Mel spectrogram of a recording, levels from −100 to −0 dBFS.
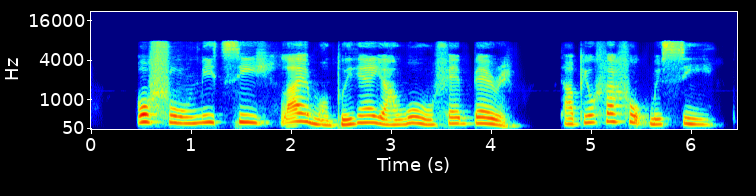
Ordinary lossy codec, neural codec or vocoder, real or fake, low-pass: none; codec, 16 kHz, 1 kbps, X-Codec, HuBERT features, trained on LibriSpeech; fake; none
